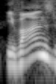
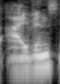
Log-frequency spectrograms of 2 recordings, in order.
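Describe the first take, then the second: First: Yvonne as ee-VAHN, stressed at the end; Yvonne the Russian-name way, ee-VAHN; correct pronunciation of Yvonne. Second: Ivan with a long English EYE at the start; wrong pronunciation of Ivan. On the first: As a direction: say Yvonne with an EE start and open AH. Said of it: "That's how you say it". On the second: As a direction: say Ivan as EYE-vun, stress up front. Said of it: "saying it the wrong way". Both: Retold or imitated.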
